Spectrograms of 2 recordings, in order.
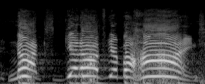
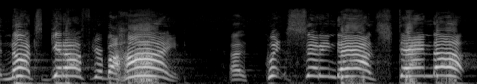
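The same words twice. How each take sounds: First: Loud, slow yelled order across the field; coach's shout. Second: Loud, higher yelled commands; coach's shout again. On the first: Coach yelling at Knox to get up, loud slow shout. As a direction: bark it like a coach at a tired kid. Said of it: "the coach screamed at him". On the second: Coach yelling at Knox to stand up, loud shout. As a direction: yell it from the sideline. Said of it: "But he said, uh". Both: Retold or imitated.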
